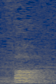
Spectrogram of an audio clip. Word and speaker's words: fire: If we start with fire, now underlying it, this is fire, with I plus fire. But very commonly, in received pronunciation, it's said not as fire, but as fa, where instead of I, we get ah, fa, fa.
